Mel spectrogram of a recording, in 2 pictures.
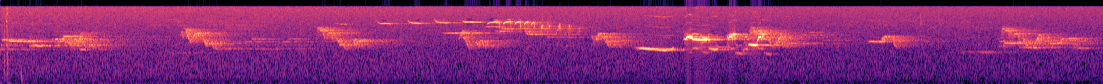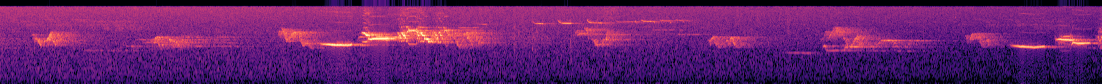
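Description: Hermit thrush singing: a long run of short high phrases, one after another and at varying pitch, over a faint steady background hiss.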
